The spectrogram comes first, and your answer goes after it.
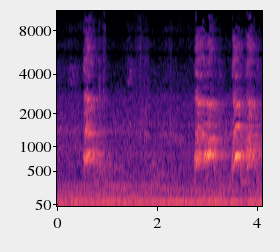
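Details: Tibetan Mastiff puppies giving three short, tonal yelping barks, one alone then a close pair near the end, with a low steady hum underneath and quiet gaps between.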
